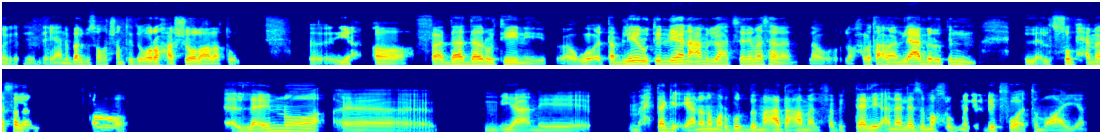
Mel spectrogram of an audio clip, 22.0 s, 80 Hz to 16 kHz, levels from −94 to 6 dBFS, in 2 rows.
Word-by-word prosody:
م - - -6 0.3
يعني - - -5
بالبس 125 +1 -1
وآخد 125 +1 -7
شنطتي 135 +5 -7
وأروح 130 0 +6
على - - +5
الشغل 115 -2 +3
على 100 -1 +3
طول - - -13 0.7
آآ، - - -8
ي - - -3 0.3
آه، 110 -5 +1
فده 130 +6 +4
ده 140 +1 +6
روتيني 130 -10 -1
وطَب 115 +4 -2
ليه 160 +4 +7
روتين 160 0 +2
ليه، 170 +1 +8
أنا 170 - +7
عامِله 145 -4 +3
هتسأليني 140 +3 -3
مثلًا 145 -9 -1
لو 90 -1 -10
لو - - -9
حابة - - -4
طبعًا، 125 -1 +3
ليه 135 +3 +4
عامل 150 +2 +9
روتين 140 -2 -6 0.5
ال 110 -1 -6
الصبح 110 +7 -1
مثلًا، 160 +4 0 0.7
آه، 115 -3 -2 1.1
لأنه 150 +4 -1 0.2
آآ، 105 -3 -8 0.5
م - - -17
يعني 105 -3 -5 0.6
محتاج 140 +1 -2
يعني 130 - 0
أنا 135 +1 0
مربوط 130 +2 -2
بميعاد 120 - +1
عمل، - - -2
فبالتالي 130 +2 -1
أنا 125 0 0
لازم 130 0 -3
أخرج 125 -2 -4
من 110 -1 -8
البيت 125 0 -3
في - - -6
وقت 125 -1 -4
معيّن، 100 -2 -6
125 Hz, 150 wpm, -25 LUFS, 110-140 Hz, 1.1 s, عامل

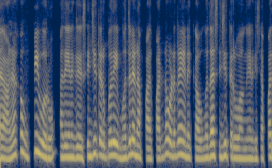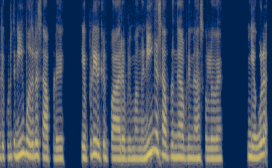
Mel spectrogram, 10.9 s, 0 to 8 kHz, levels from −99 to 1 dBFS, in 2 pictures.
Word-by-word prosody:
அழகாக 235 - -1
உப்பி 300 +12 +1
வரும், 185 0 0
அதை 195 - -1
எனக்கு 195 0 0
செஞ்சு 220 +4 0
தரும்போது 225 +1 +2
மொதல்ல 240 +7 +2
நான் 200 - -3
ப - - 0 0.2
பண்ண 180 +3 -4
உடனே, 225 +3 -1
எனக்கு 190 -2 -4
அவுங்க 175 +2 -2
தான் 220 -1 +3
செஞ்சு 210 +2 -1
தருவாங்க. 180 -2 -2
எனக்கு 170 -1 -5
சப்பாத்தி 205 +3 -3
குடுத்து, 205 +2 -2
"நீ - - +5
முதல்ல 225 0 +3
சாப்பிடு. 180 -2 -2 0.5
எப்படி 230 +8 +2
இருக்குன்னு 210 -4 -2
பாரு!" 175 0 +2
அப்படிம்பாங்க. 175 0 -2
"நீங்க 300 +4 +6
சாப்பிடுங்க" 205 -3 +1
அப்படின்னு 180 0 -1
நான் 180 -1 -2
சொல்லுவேன். 175 0 -1 0.5
இங்க 200 - +3
எவ்வளோ 225 +6 +3
195 Hz, 185 wpm, -24 LUFS, 180-220 Hz, 0.5 s, நீங்க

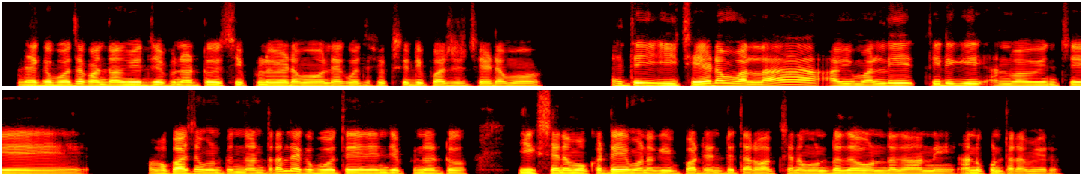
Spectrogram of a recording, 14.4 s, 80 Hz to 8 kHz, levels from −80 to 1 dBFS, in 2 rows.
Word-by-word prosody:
లేకపోతే 155 +2 +2
కొంతమంది 155 0 +2
మీరు 150 -1 +2
చెప్పినట్టు 150 0 0
సిప్‌లు 145 +1 -1
వేయడమో, 140 -1 +2
లేకపోతే 135 0 -2
ఫిక్స్డ్ 135 +1 -4
డిపాజిట్ 135 -1 -1
చేయడమో, 130 -1 -1 0.6
అయితే 170 +5 +2 0.2
ఈ - - +4
చేయడం 190 +5 +5
వల్ల 150 -2 +1 0.5
అవి 170 +1 0
మళ్ళీ 180 +4 +1 0.2
తిరిగి 175 +1 0
అనుభవించే 160 -1 -1 1.0
అవకాశం 165 +4 +3
ఉంటుందంటారా? 155 +2 -2
లేకపోతే 160 -2 +1
నేను 155 -1 0
చెప్పినట్టు 150 0 -2 0.5
ఈ - - +5
క్షణం 150 0 +2
ఒక్కటే 155 +5 +3
మనకు 145 -2 -1
ఇంపార్టెంట్, 140 +1 -1
తర్వాత 140 -1 +1
క్షణం 140 -2 -2
ఉంటదో 145 +1 +1
ఉండదో 135 0 -1
అని 130 0 -3 0.2
అనుకుంటారా 130 -3 -2
మీరు? 125 - -7
150 Hz, 145 wpm, -20 LUFS, 140-160 Hz, 1.0 s, చేయడం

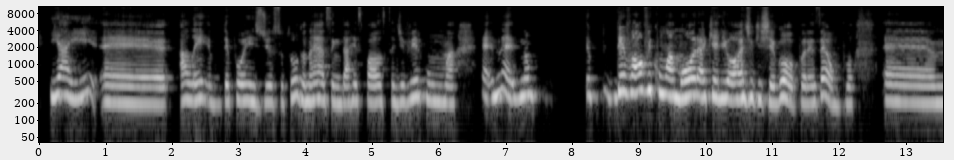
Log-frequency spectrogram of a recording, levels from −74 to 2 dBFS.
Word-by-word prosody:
e 260 +3 +1
aí, 270 0 -2
eh, 195 -2 -1
além 225 0 -2
depois 215 -1 -2
disso 210 0 -6
tudo 245 +1 -2
não 215 0 +1
é 230 0 0
assim, 220 -3 -4
da 200 0 -1
resposta 210 0 -3
de 210 +2 -4
vir 255 +5 -2
com 235 - -4
uma 210 -2 -3 0.4
é, 255 -2 -3
né, 275 -4 +1
não, 270 +2 -1 1.1
devolve 315 +5 +5
com 310 -3 +2
amor 265 +1 +6
aquele 255 -1 +2
ódio 235 +1 +3
que 235 0 -3
chegou 215 0 +2
por 200 -1 -4
exemplo, 195 -3 -3 0.4
eh, 205 -2 -2
220 Hz, 130 wpm, -21 LUFS, 205-255 Hz, 1.1 s, amor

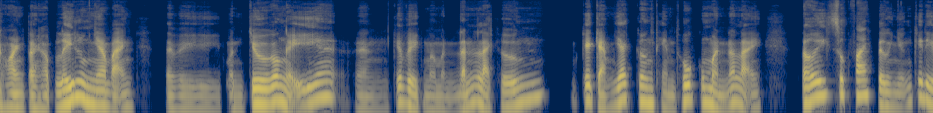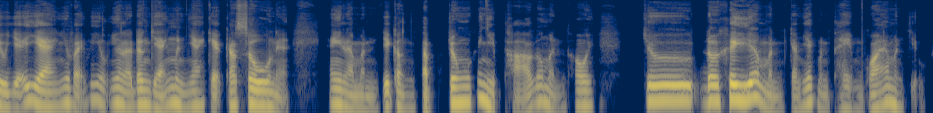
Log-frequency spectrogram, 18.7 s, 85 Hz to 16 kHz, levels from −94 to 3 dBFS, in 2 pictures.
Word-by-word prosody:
hoàn 105 0 +1
toàn 100 -1 -1
hợp 100 +2 -5
lý 130 +8 +6
luôn 175 -5 +4
nha 125 -2 +4
bạn. 110 -1 +1 0.3
Tại 95 - -7
vì 95 -1 -12
mình 95 -1 -11
chưa 135 0 +6
có 155 - +6
nghĩ 140 +1 +1
á, 180 +1 0 0.2
rằng 95 -1 -12
cái 145 - -1
việc 110 -8 0
mà 95 -1 -10
mình 90 0 -13
đánh 135 - -1
lạc 145 - +2
hướng 140 +11 -2 0.4
cái 155 - +5
cảm 100 +3 +3
giác 160 +4 +2
cơn 150 -2 +2
thèm 105 -7 -10
thuốc 155 - +1
của 145 - -3
mình 115 -8 +1
nó 145 - -1
lại 105 -7 0 0.4
tới 165 +7 +5
xuất 200 0 -2
phát - - +5
từ 115 - +2
những 110 +5 -9
cái 180 +2 -1
điều 130 -8 +2
dễ 110 +5 -2
dàng 125 -6 +2
như 140 - -4
vậy. - - -5
Ví 160 - -8
dụ 145 -4 -7
như 140 +3 -4
là 110 - -2
đơn 125 +1 -1
giản 110 +7 -2
mình 120 -5 -4
nhai 120 +1 -5
kẹo - - -2
cao 120 - -1
su 120 -1 +3
nè, 95 -7 -8 0.4
hay 130 -1 -1
là 105 -4 -4
mình 95 -1 -9
chỉ 115 - -1
cần 100 -3 -7
tập 90 -1 -2
trung 140 +1 +2
cái 175 - 0
nhịp 120 -7 -2
thở 85 +3 -5
của 150 - -4
mình 105 -9 -9
thôi, 120 0 -3 0.5
chứ 155 - +1 0.5
đôi 155 +2 +3
khi 160 +1 +6
á, 180 - +5
mình 100 - -7
cảm 90 - -9
giác 145 -1 -5
mình 100 -3 -13
thèm 95 -1 -12
quá, 105 +9 -2
mình 125 -7 -5
chịu - - -23
120 Hz, 255 wpm, -24 LUFS, 100-145 Hz, 0.5 s, lý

